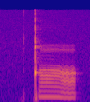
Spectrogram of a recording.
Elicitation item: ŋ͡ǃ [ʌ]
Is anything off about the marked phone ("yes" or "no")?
yes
